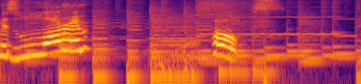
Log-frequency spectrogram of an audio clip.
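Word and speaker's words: Paups: My name is Lauren Poes.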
